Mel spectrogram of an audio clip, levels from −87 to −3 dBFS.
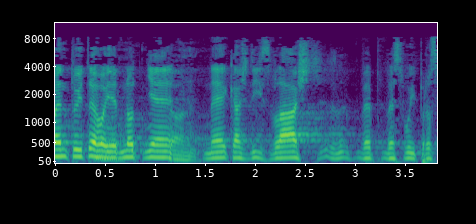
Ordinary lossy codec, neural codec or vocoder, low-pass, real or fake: MP3, 32 kbps; none; 10.8 kHz; real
